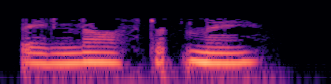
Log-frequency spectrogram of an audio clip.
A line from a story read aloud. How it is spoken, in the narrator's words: Esk mumbled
